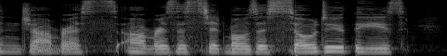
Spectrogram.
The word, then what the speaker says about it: Jambres: now is, how do you pronounce it? – Jannes and Jambres. – There you go.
